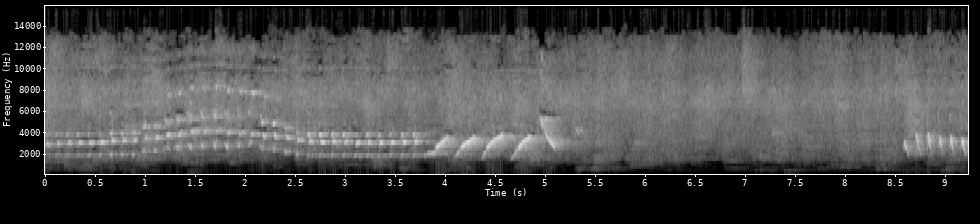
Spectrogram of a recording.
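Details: Kukluk bird heard in the wild with a long run of quick, bubbling high notes shifting in pitch, then several strong downswept whistles, a quiet gap, and a final rapid trill.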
